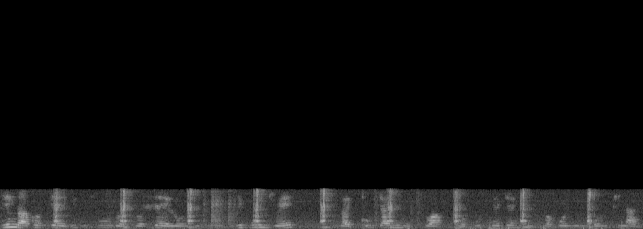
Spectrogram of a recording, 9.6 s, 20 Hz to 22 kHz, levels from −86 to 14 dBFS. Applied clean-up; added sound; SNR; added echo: none; Clock; 1 dB; reverberation time 0.2 s.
